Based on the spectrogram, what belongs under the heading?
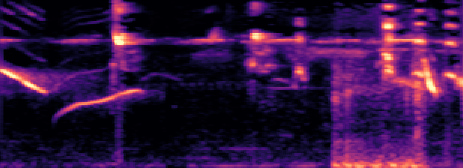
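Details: Green-winged saltator singing to stimulate other saltators: a falling whistle followed by a long, smooth rising whistled note, a quiet pause, then a burst of short bright notes over a faint steady high tone and some low rumble.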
